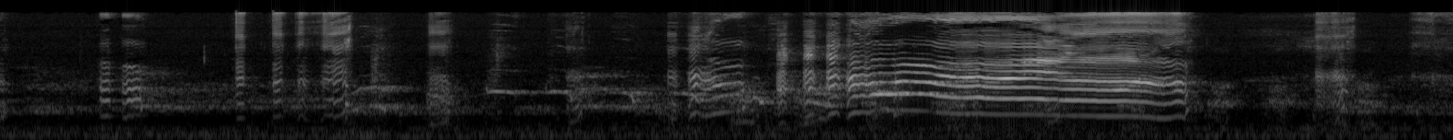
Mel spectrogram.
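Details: Puppy giving a run of short high whimpers and yips that build into a longer, wavering whine near the middle, then fade back to soft squeaks, over a quiet low hum.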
